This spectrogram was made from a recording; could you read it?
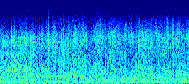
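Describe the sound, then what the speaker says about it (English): Strong wind roars against a car as it drives, a dense, continuous low rumble of buffeting air close to the microphone, with no voices. "Dang, that's a lot of wind."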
